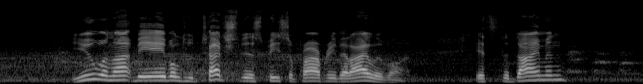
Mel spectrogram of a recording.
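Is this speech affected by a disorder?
No.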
